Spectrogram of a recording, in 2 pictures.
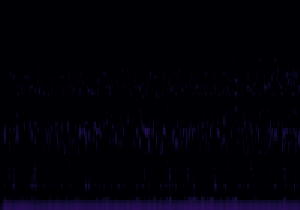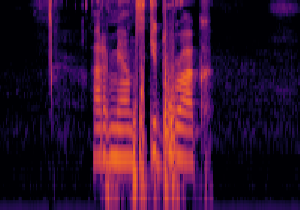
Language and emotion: Russian, angry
